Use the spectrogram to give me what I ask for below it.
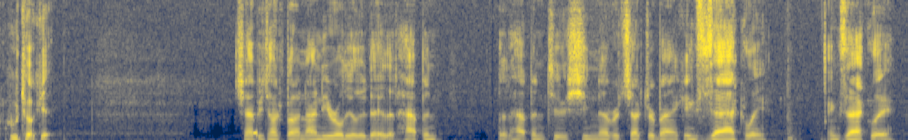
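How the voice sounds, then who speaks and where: A man hosting a casual chat stream, talking conversationally with frequent fillers. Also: low-pitched. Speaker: stream host.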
